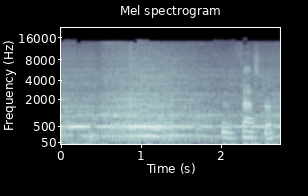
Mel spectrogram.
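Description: vacuum cleaner running

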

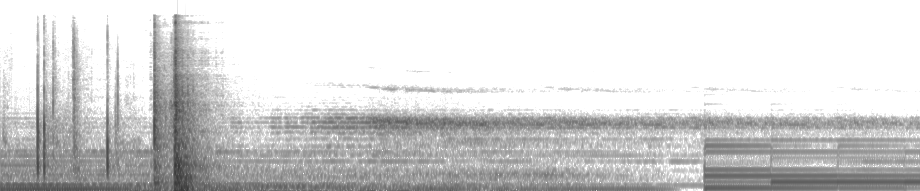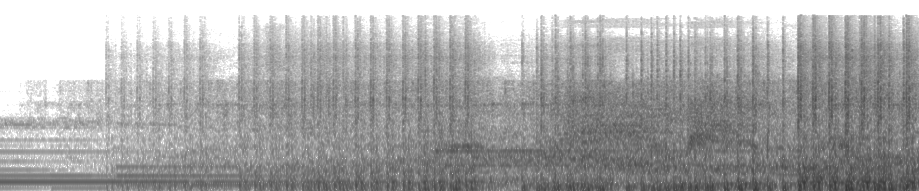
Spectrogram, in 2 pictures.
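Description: gunfire

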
